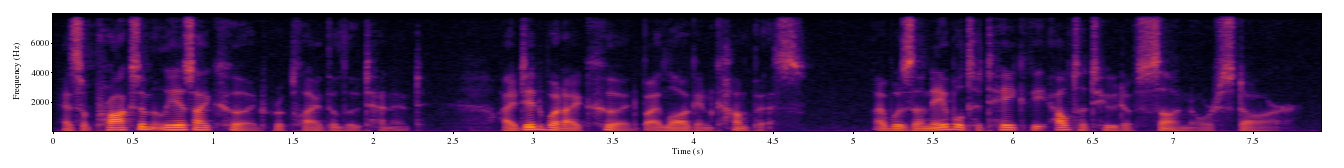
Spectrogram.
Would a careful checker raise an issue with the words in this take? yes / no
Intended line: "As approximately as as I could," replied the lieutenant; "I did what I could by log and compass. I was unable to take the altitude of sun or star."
yes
